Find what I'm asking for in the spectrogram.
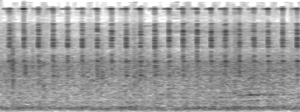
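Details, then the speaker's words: E-bike hub motor, controller showing voltage on all three phase wires: regular ticking pulses about three a second over a rough low hum as the motor jerks instead of spinning smoothly; winding later found burnt. "ये देखें दोस्तों, ये voltage show हो रहे हैं कंट्रोलर से तीनों वायर में। लेकिन ये मोटर झटके मार रही है।"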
